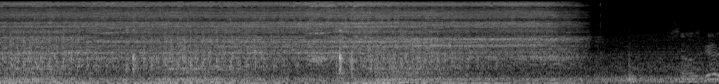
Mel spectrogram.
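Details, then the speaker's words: 1999 Chevrolet P30 5.7L CSFI V8 that cranks but won't start: it catches on pulsed starting fluid and runs raggedly for about six seconds, then dies; no fuel pressure at the pump. "Has no fuel pressure. So there you go. You saw what happened."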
